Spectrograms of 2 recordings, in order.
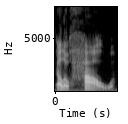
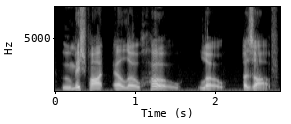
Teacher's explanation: Here is what we call a contraction of a diphthong, okay, an AW, now contracting to O.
